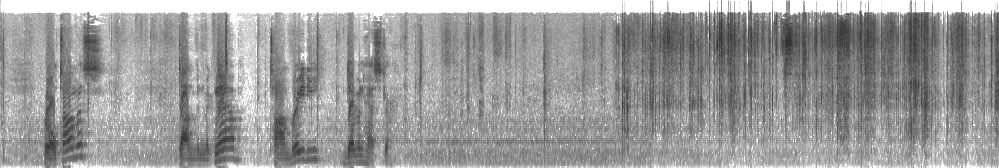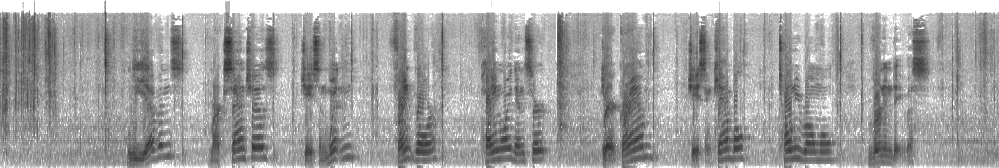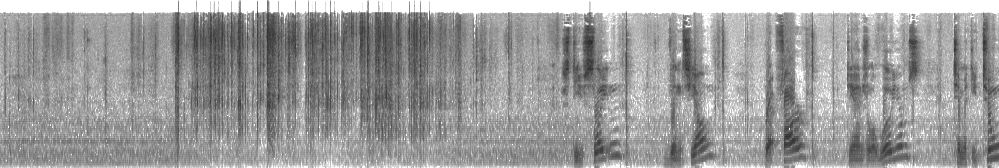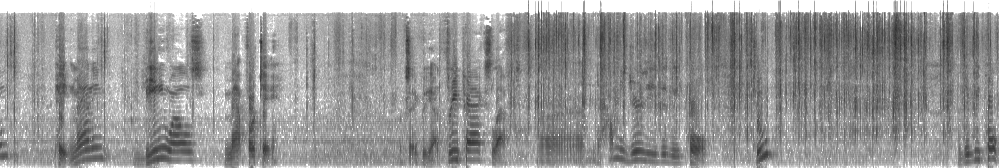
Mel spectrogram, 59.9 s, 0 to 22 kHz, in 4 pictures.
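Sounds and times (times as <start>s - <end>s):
foil wrapper crinkling and tearing: 9.2s - 16.2s, 32.0s - 37.7s, 52.5s - 59.9s.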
